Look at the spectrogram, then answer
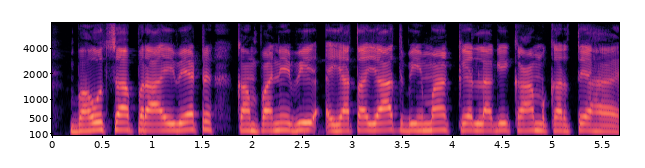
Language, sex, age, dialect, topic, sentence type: Magahi, male, 18-24, Southern, banking, statement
